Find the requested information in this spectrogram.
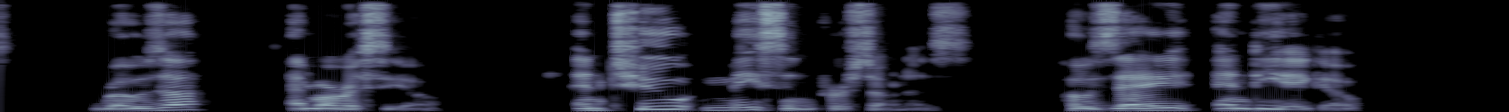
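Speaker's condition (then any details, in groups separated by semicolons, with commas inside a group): No condition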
